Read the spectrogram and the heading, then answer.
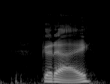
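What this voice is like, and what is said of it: Put-on Australian accent. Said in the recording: “do an Australian accent ... Australian accent is rough ... It's like you're chewing gum in the back of your throat.”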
